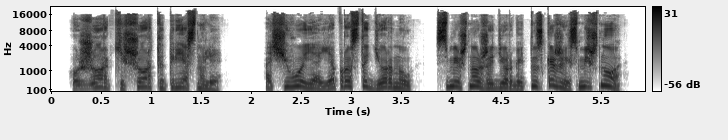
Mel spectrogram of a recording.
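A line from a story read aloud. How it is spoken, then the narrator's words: Rapid whisper. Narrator (Russian): Белобрысый быстро зашептал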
